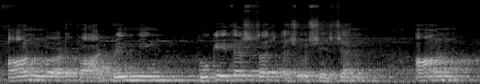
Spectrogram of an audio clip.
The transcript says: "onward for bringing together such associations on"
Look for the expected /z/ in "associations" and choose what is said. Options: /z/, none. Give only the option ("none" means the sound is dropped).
none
